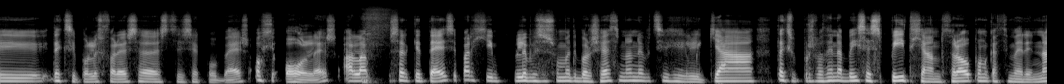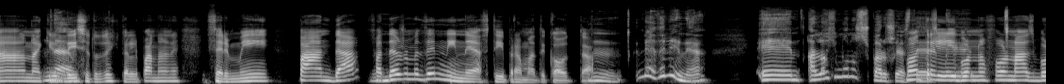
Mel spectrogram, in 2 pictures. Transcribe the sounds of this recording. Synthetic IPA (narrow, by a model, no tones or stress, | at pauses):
d̪ɐksipo̞le̞sfo̞ɾe̞sst̪ise̞k̚po̞mbe̞so̞çio̞le̞sɐ̰lɐseɐɾce̞t̪e̞sipaɾçivlepisɐspumet̪ibɐɾusiɐst̪nɐnepit͡siɣiɣlicɐd̪ɐksipɾo̞spɐθinɐbise̞spit̪çɐːnθɾo̞po̞nkɐθime̞ɾinɐnɐceɾðisit̪oðokocet̪ɐlipɐnɐne̞θe̞ɾmi | pɐnd̪ɐfɐnd̪ɐzomeðe̞nine̞ɐft̪iːpɾɐɣmɐt̪iko̞t̪i̥t̪ɐ̰neðenine | eɐlɐo̞çimo̞nost̪u̥spɐɾusiɐsmonot̪ɾiliboɾinɐfo̞ɾnɐzibo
